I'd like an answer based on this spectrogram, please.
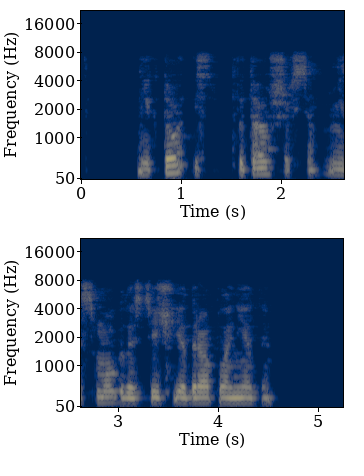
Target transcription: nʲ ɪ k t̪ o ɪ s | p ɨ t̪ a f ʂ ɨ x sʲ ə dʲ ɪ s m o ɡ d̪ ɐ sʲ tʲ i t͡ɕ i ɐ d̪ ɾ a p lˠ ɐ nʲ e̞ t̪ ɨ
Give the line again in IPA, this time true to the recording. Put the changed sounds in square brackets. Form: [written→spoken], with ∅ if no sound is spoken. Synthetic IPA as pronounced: nʲ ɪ k t̪ o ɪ s | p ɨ t̪ a f ʂ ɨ x sʲ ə [dʲ→nʲ] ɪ s m o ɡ d̪ ɐ sʲ tʲ i t͡ɕ [i→j] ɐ d̪ ɾ a p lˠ ɐ nʲ e̞ t̪ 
